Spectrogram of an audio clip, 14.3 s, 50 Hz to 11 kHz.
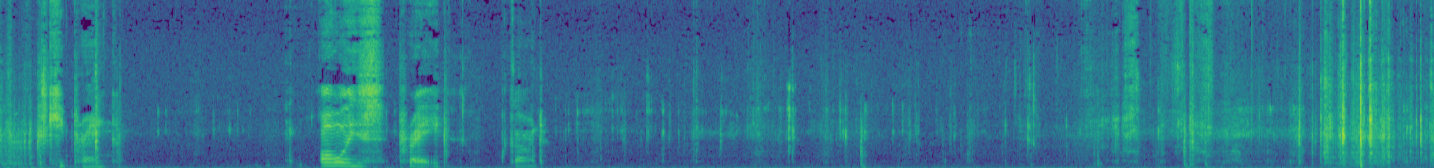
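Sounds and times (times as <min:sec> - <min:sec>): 
speech: 0:00.6 - 0:01.3, 0:03.2 - 0:04.6, 0:05.2 - 0:05.5
person chewing McDonald's food: 0:01.4 - 0:03.0, 0:04.5 - 0:14.3.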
